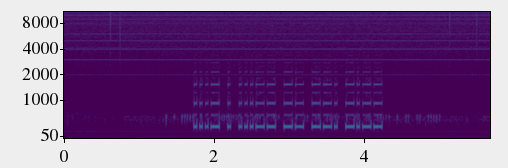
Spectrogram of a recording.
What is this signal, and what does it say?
Morse code, heard as a keyed tone, about 32 wpm, 310 Hz. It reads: VE3MGY
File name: CW / kt5j wpx cw-op-k5pi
